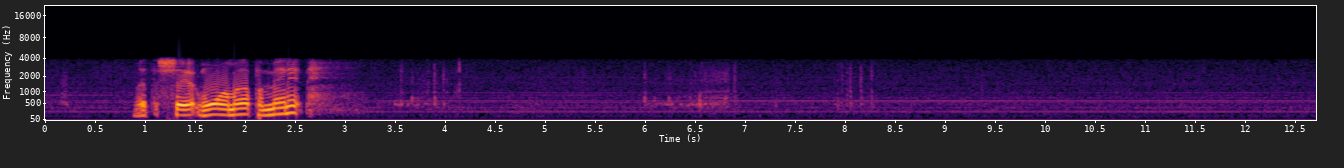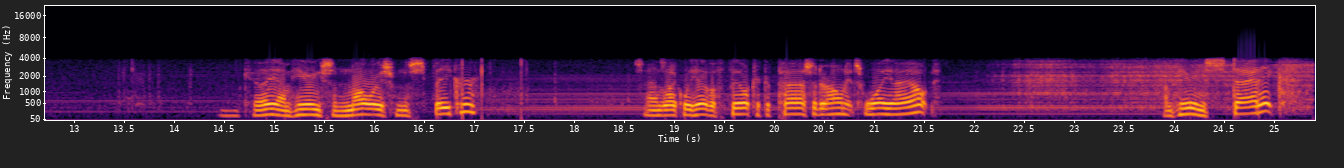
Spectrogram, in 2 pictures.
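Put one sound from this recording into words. An old valve radio plays a voice through its small loudspeaker, in short bursts.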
